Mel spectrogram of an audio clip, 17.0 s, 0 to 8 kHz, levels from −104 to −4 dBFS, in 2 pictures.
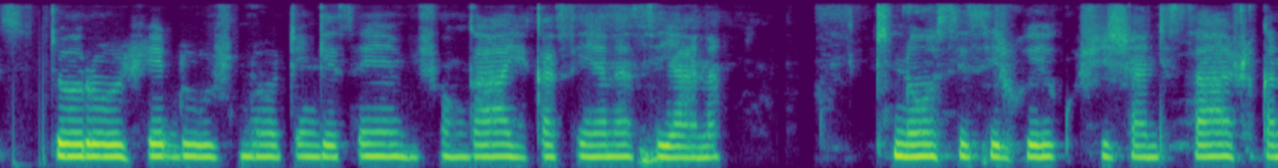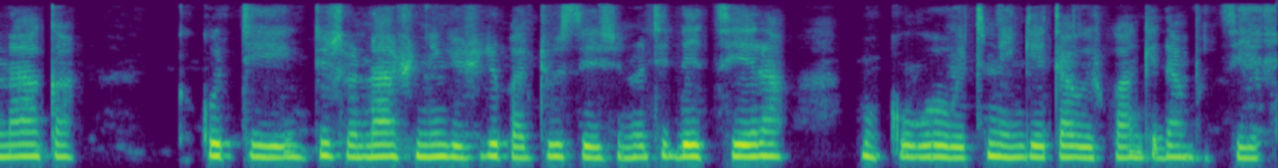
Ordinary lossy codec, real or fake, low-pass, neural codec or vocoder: AAC, 48 kbps; fake; 7.2 kHz; vocoder, 22.05 kHz, 80 mel bands, WaveNeXt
